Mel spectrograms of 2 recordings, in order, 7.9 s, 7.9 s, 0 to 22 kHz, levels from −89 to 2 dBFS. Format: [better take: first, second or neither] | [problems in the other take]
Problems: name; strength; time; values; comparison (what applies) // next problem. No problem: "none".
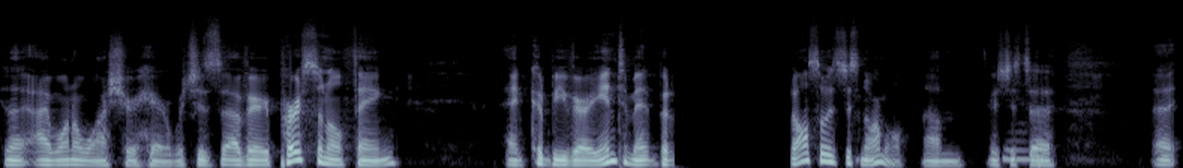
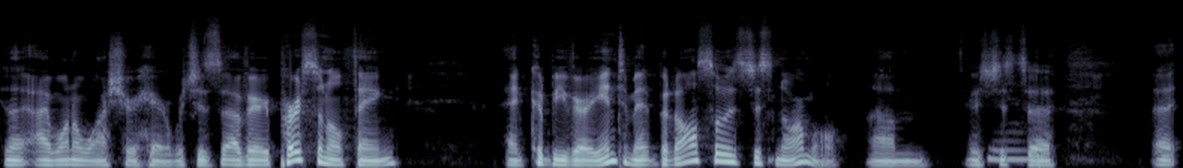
second | audio freezing; at 4.5 s for 1 s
